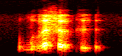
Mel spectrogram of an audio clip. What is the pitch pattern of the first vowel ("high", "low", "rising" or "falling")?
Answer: rising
